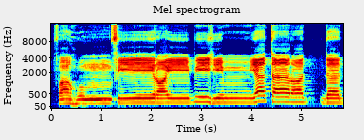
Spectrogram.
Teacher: mim mati bertemu dengan dengan Fa jelas terang tidak boleh dengung tidak boleh ee panjang Kenapa karena izhar syafawi jelas mim matinya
